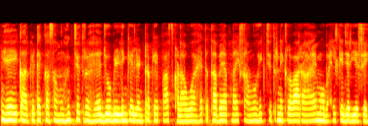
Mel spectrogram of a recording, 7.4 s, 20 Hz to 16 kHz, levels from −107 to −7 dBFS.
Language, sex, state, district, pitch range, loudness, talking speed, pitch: Hindi, female, Maharashtra, Chandrapur, 180-195 Hz, -20 LUFS, 235 wpm, 185 Hz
